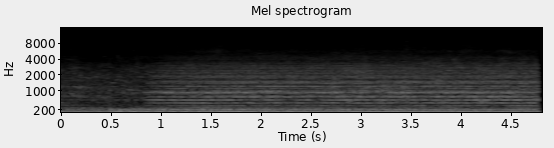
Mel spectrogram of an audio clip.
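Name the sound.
train passing by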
